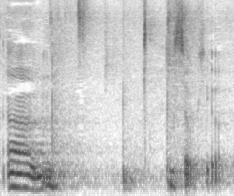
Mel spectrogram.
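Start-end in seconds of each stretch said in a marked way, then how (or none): 1.7-2.2 whispered. Real, not acted. Whispered aside.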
